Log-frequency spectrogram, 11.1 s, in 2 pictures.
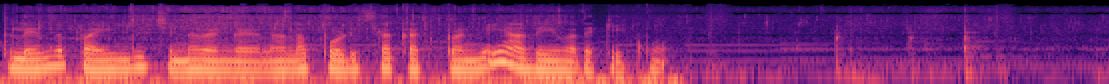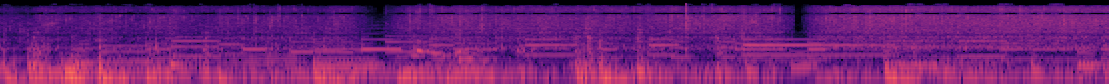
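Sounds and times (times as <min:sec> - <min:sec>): shallots sizzling in oil: 0:00.0 - 0:11.0
spatula stirring in pan: 0:04.0 - 0:11.0.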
